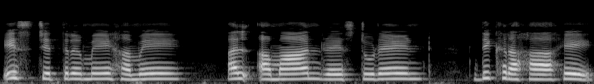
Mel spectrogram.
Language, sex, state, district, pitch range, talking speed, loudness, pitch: Hindi, female, Madhya Pradesh, Bhopal, 235-255 Hz, 90 wpm, -15 LUFS, 250 Hz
